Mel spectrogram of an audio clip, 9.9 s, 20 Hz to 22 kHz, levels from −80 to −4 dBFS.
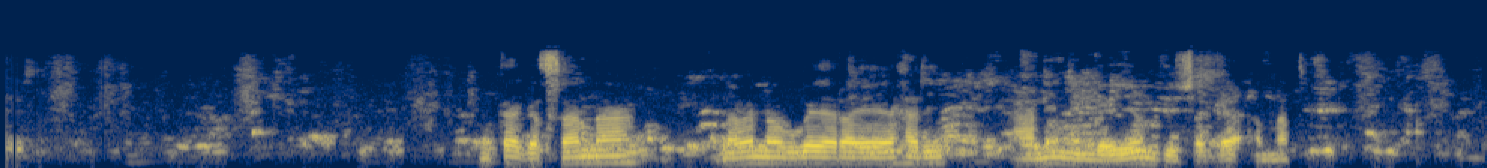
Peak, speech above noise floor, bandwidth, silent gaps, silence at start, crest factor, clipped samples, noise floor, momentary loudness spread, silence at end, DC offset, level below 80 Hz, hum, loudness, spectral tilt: -2 dBFS; 22 dB; 7.6 kHz; none; 0.05 s; 18 dB; under 0.1%; -39 dBFS; 22 LU; 0.15 s; under 0.1%; -60 dBFS; none; -17 LUFS; -4.5 dB/octave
